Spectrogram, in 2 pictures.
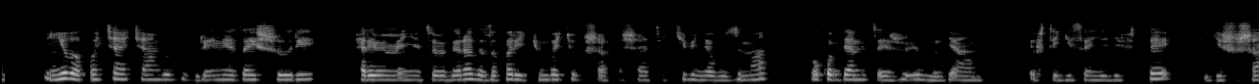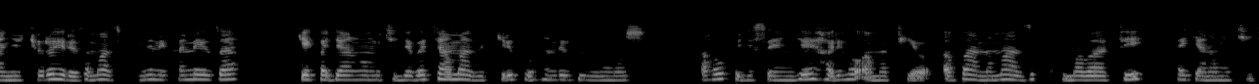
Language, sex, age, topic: Kinyarwanda, female, 18-24, education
